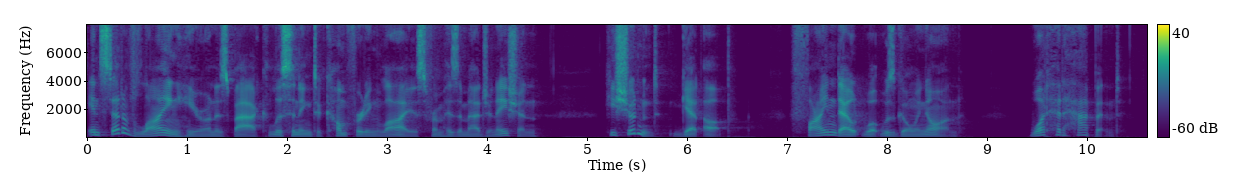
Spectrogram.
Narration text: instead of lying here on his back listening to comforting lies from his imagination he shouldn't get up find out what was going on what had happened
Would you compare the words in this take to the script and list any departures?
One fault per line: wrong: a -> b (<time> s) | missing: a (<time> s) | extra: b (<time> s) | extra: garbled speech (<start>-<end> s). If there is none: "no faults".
no faults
